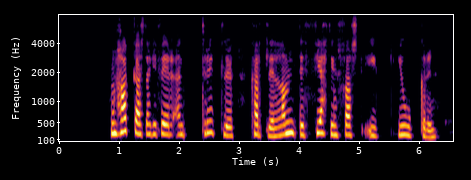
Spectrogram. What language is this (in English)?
Icelandic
